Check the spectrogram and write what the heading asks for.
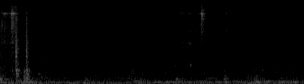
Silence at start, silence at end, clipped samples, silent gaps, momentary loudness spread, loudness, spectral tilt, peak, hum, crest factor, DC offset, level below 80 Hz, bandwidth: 0 s; 0 s; under 0.1%; none; 17 LU; -52 LUFS; -2.5 dB/octave; -26 dBFS; none; 28 dB; under 0.1%; -66 dBFS; 16.5 kHz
